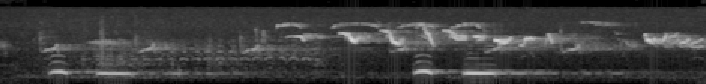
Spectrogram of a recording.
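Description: common cuckoo calling

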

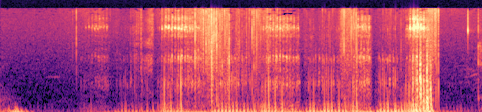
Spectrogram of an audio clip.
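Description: cat purring

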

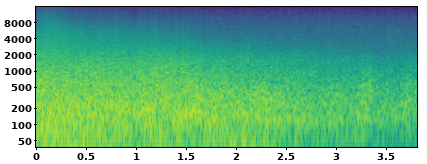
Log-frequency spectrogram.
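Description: heavy rain

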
